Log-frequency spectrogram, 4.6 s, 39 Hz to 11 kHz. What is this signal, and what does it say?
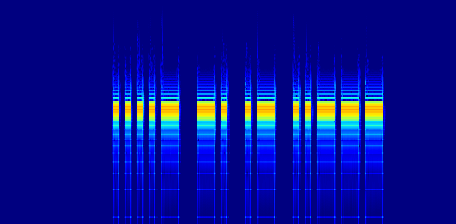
Morse code, heard as a keyed tone, about 20 wpm, 700 Hz. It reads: 4NA2
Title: Common Cut Numbers - 4-Digit 20wpm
